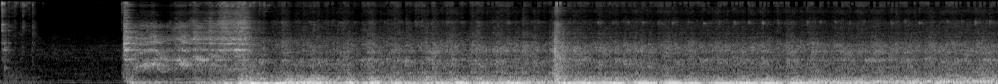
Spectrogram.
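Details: 441 engine on MS3 Pro standalone ECU: cranks, catches quickly and settles into a steady, even idle with no misses; normal when idling, though warm it breaks up and won't get over 2,700 rpm despite new plugs, wires and coil packs.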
